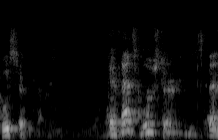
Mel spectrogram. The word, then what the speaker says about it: Worcester: i i think uh warchester well that's how it looks like it's kind of pronounced but that's how it looks that's how it's spelled but it's pronounced wooster i don't think so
